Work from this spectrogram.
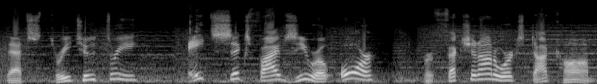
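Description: A man's voice: high-pitched, wildly swooping pitch, slow, a bit bright, faint music behind. A man reading a scripted radio ad in an emphatic way. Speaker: ad announcer.

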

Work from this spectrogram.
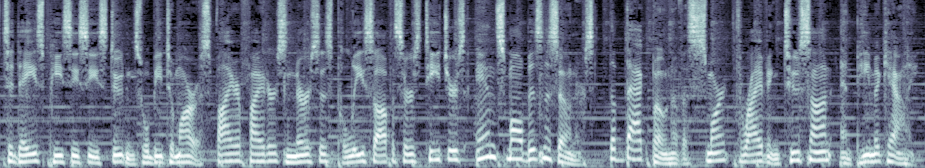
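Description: Brief: male announcer, animated pitch, scripted ad, soft guitar under. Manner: smooth, measured promotional delivery. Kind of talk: scripted college ad read.

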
